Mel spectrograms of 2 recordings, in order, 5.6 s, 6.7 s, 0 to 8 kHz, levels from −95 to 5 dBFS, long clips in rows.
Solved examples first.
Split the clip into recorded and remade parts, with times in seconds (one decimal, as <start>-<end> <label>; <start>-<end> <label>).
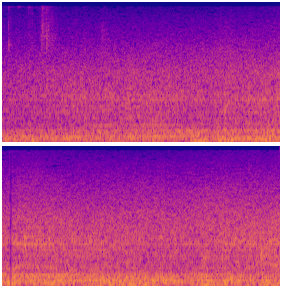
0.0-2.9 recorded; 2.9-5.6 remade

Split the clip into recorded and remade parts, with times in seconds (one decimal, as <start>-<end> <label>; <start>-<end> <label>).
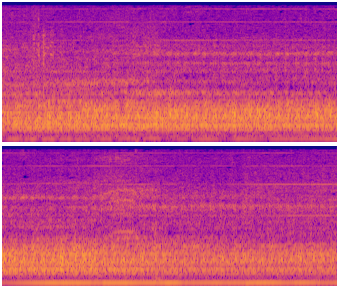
0.0-1.2 recorded; 1.2-1.7 remade; 1.7-6.7 recorded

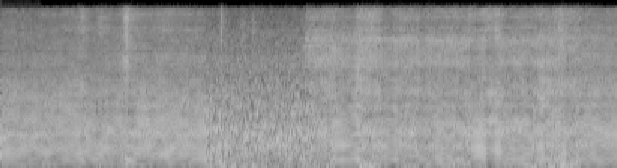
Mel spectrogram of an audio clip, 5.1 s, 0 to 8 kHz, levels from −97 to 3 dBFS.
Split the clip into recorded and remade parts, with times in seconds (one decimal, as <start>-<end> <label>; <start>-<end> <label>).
0.0-1.7 remade; 1.7-2.6 recorded; 2.6-5.1 remade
